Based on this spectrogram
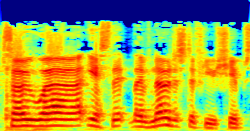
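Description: A man speaks with an Australian accent at a moderate pace. His tone is bright and sharp, and the background is quiet. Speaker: podcast co-host. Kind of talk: casual chat.

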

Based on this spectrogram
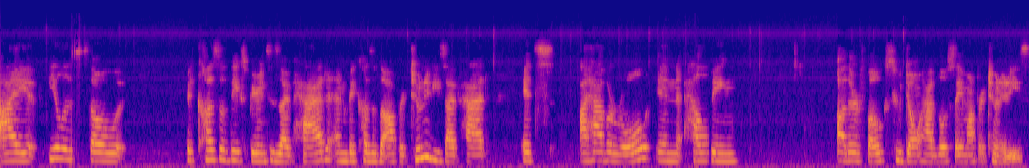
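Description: This is a woman with an American accent and a plain, everyday voice. Her pitch is medium, her intonation fairly even, and her pace moderate. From Minnesota, US. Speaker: diversity and inclusion specialist. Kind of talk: casual interview.

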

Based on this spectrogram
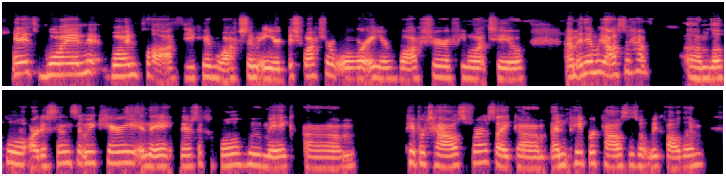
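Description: A woman with an ordinary speaking voice, medium pitch, and ordinary pitch variation, at a fairly quick pace in a dry, close sound with no echo. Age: 20s. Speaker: zero waste shop owner. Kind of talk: interview.

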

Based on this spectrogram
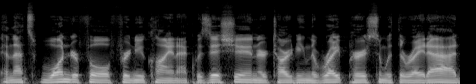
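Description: A normal speaking voice at a fairly quick pace, on a very clean recording with a silent background. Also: man. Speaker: marketing team member. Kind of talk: casual chat. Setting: studio.

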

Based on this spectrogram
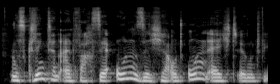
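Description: Very fast, somewhat breathy speech from a woman. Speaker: voice and presentation coach, podcast host. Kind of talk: solo podcast monologue, coaching talk. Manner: casual, conversational with filler words.

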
